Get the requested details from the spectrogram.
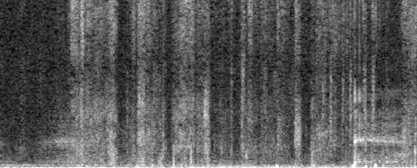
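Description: Fingers tap on the wooden base of a small plush fabric fake succulent, producing a run of dull, low, hollow knocks with almost no ring. The taps are quick and close together, like soft clip-clop clicks.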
